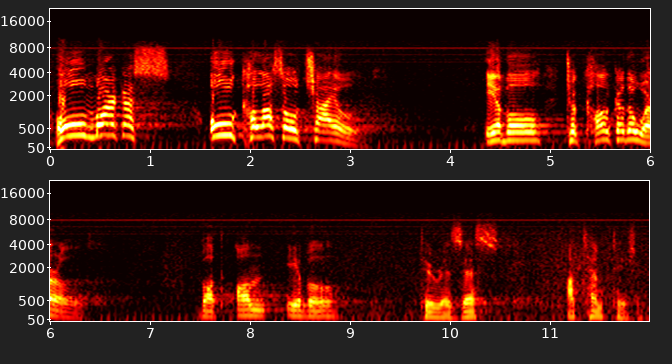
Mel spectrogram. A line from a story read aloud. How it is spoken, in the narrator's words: tutor shouted in disgust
